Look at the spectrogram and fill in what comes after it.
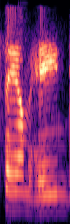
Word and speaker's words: Samhain: It's spelled out like Sam Hain, but it's pronounced Samhain.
